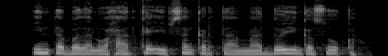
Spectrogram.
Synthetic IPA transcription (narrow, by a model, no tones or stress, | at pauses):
ʔɪnt̪ʰɐbɐðɐnwɑħɑːd̪kʰɐiːbsɐŋkʰɐrt̪ʰaːmaːd̪ɔːjɪŋkʰɐsuːqɐ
